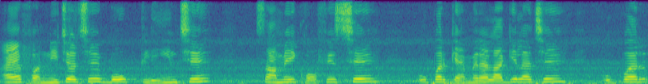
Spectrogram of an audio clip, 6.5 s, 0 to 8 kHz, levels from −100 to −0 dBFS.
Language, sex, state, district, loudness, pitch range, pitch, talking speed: Gujarati, female, Maharashtra, Mumbai Suburban, -16 LUFS, 225-270 Hz, 245 Hz, 155 wpm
